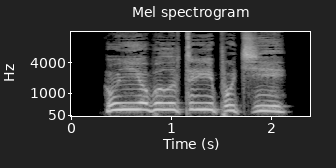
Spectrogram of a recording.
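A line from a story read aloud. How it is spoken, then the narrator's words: Grimmer. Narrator (Russian): еще более мрачно поправил его лупоглазый бандит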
